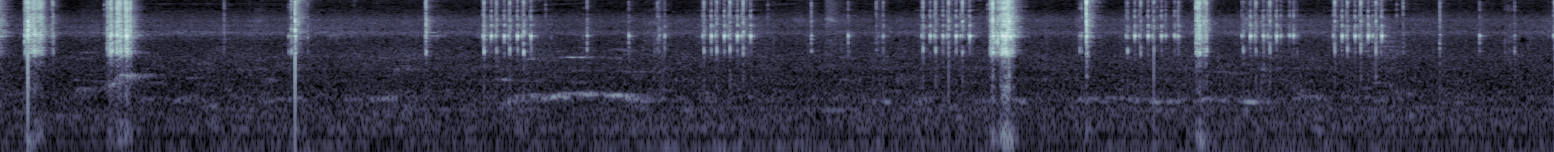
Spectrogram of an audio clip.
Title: HDD CLICKING SOUND ISSUE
